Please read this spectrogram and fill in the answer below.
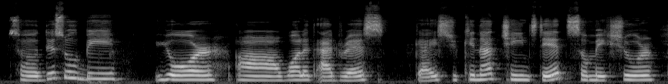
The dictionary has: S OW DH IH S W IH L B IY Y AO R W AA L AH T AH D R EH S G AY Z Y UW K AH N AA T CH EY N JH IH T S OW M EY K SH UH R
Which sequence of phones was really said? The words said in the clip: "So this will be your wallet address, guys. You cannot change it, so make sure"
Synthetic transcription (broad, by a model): S OW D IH S W IH L B IY Y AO R W AA L AH T AH D R EH S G AY S Y UW K AH N AA T CH EY N JH IH T S OW M EY K SH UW R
